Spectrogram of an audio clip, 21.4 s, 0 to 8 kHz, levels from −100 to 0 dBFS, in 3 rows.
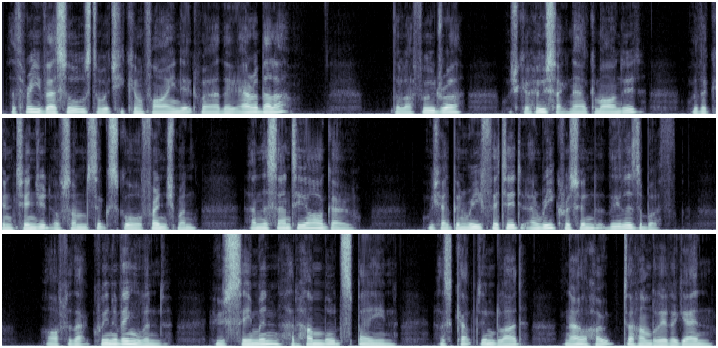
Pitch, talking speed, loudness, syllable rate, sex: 135 Hz, 155 wpm, -19 LUFS, 5.7 syllables/s, male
